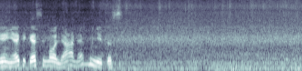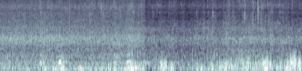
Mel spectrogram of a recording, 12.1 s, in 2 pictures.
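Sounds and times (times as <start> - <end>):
rain falling: 0.0 - 12.0
wind gusting against microphone: 4.6 - 12.0.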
